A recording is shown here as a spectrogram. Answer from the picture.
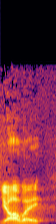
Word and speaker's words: Yahweh: YH wh or yod Val which which we pronounce as Yahweh um they reverted to an older form of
